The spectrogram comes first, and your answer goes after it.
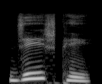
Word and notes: ಜೇಷ್ಠ: jeṣṭha

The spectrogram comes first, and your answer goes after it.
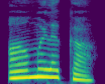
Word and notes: ಅಮ್ಲಿಕೆ: amlike

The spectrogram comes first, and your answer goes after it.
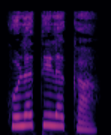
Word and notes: ಕಿಳ್ದಾಳಿಗೆ: kiḷdāḷige; Kannada

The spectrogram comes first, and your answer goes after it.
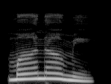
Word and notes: ಮಾನೋಮಿ: mānōmi

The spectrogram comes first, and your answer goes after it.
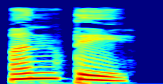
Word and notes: ಅಂದಿ: kannada

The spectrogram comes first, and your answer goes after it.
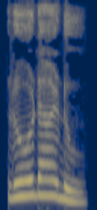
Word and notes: ರೆಡ್ಡಿ: Kannada

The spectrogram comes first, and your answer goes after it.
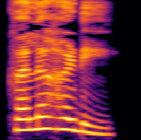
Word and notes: ಕಲ್ಲುಹೆಟ್ಟೆ: Kannada

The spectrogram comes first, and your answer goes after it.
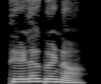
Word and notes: ತೇಲುಗಣ್ಣು: tēlugaṇṇu

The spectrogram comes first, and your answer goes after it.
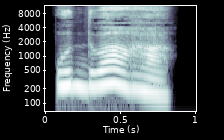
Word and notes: ಉದ್ವಾಹ: udvāha

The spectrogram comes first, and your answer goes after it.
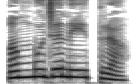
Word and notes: ಅಂಭೋಜನೇತ್ರೆ: ambhōjanētre

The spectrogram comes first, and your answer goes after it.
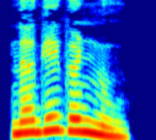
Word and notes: ನಗೆಗಣ್ಣು: Kannada

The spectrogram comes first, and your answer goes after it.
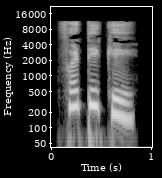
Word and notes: ಫಟಿಕೆ: phaṭike

